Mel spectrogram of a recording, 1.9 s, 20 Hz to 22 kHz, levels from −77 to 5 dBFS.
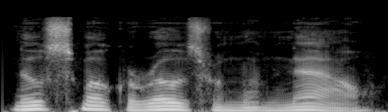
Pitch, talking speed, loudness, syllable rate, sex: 105 Hz, 185 wpm, -14 LUFS, 4.9 syllables/s, male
